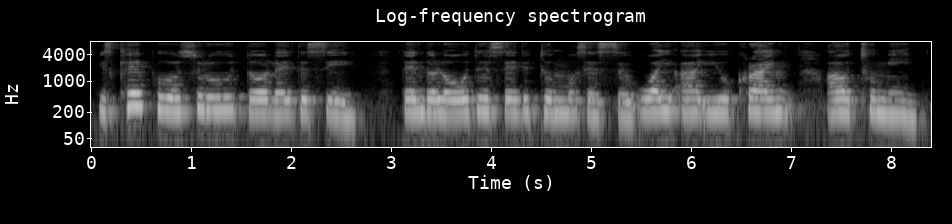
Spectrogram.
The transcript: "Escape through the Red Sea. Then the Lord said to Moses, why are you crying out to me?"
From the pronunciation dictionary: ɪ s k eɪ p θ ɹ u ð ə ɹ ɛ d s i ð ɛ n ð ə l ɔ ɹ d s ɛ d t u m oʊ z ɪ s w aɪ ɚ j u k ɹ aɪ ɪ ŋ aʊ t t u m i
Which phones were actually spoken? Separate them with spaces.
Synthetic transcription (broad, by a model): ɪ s k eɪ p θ ɹ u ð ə l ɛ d s i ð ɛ n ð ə l ɔ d s ɛ d t u m oʊ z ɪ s w aɪ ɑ j u k ɹ aɪ ɪ ŋ aʊ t t u m i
